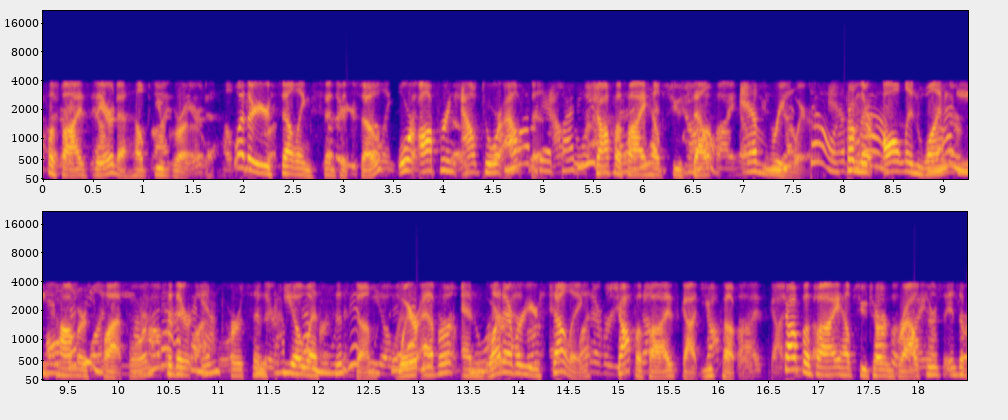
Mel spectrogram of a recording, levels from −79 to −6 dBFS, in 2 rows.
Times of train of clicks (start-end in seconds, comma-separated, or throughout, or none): none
